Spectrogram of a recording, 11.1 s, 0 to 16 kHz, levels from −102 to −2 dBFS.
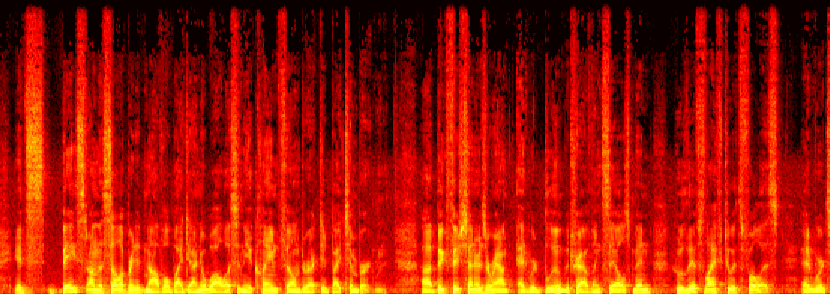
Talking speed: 185 wpm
